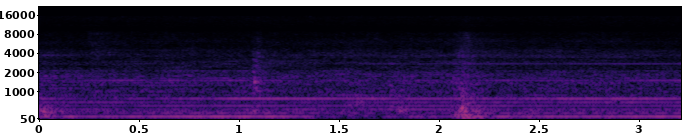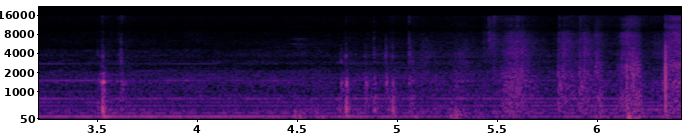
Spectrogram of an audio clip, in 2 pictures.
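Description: Low, steady electrical mains hum with a few faint clicks.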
